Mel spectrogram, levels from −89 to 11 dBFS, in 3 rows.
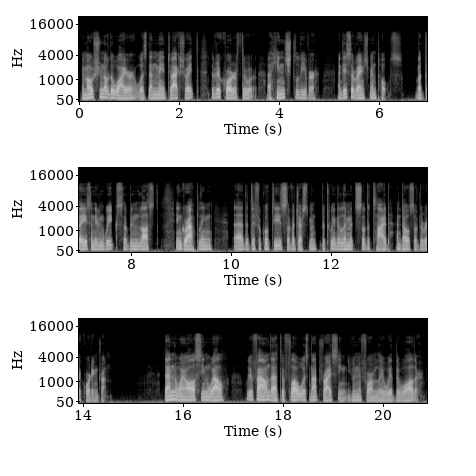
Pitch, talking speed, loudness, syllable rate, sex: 115 Hz, 180 wpm, -22 LUFS, 5.3 syllables/s, male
